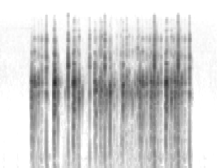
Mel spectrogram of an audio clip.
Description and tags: One of several classic Lego star wars sounds that i recreated based on the originals. It was interesting...legos didn't really make the right sounds so I used mega blocks.
block, wars, form, lego, explode, mega, star, crash, build, fall, click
